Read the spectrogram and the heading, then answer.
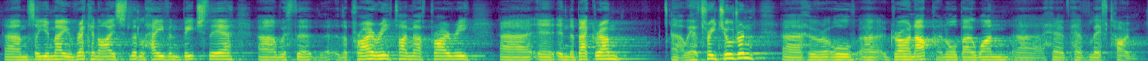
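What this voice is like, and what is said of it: New Zealand accent. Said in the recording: “You may guess from my accent, as someone was doing this morning, that I'm not from the UK ... our roots in New Zealand”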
